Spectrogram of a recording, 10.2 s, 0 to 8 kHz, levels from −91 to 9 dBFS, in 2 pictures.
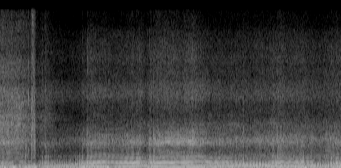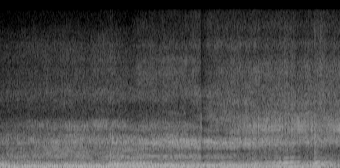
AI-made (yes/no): no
